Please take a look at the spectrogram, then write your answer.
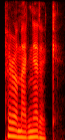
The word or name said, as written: paramagnetic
